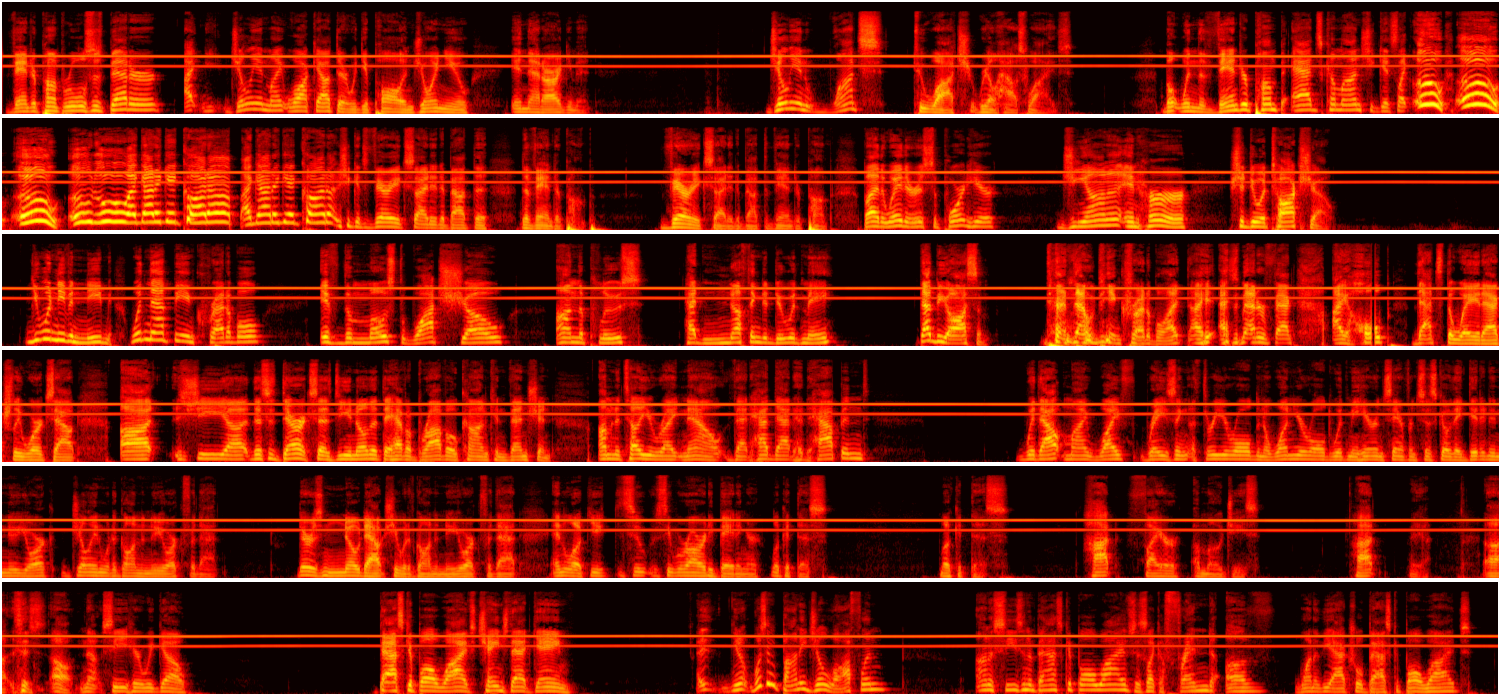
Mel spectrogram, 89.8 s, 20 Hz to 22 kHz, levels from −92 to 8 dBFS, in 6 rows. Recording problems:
high-pitched whine; loud; throughout; 3 kHz, 6 dB below the speech

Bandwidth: 15 kHz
